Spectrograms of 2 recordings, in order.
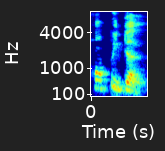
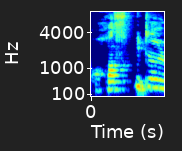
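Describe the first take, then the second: First: No s sound comes before the t. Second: An s sound comes before the t. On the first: The speaker calls it right. "Actually উচ্চারণটা হপিটাল" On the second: The speaker calls it wrong. "কোথাও কোথাও এল হসপিটাল রুলও বলা হয়"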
